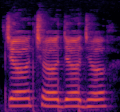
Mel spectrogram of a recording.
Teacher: जो ध्वनियाँ तालु से बोली जाती हैं उन्हें तालव्य व्यंजन कहते हैं और ये च वर्ग की ध्वनियाँ होती हैं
